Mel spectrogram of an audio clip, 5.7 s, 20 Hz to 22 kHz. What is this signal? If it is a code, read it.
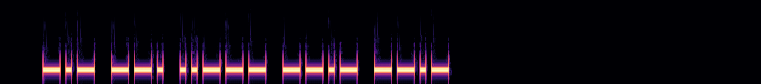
Morse code, heard as a keyed tone, about 28 wpm, 700 Hz. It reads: KG2QQ
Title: USA Call Signs 28wpm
